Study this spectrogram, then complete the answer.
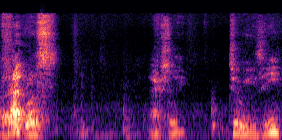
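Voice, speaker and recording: Put-on character voice from a man, delivered at a fairly slow pace. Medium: actual play. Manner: cocky, brusque.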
